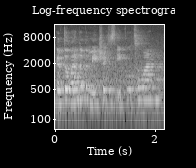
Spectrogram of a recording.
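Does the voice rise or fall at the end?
fall. The voice falls at the end like a statement.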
